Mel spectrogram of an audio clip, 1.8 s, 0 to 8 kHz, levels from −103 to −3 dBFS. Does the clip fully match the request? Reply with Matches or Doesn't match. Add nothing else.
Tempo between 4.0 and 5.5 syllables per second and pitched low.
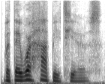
Matches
